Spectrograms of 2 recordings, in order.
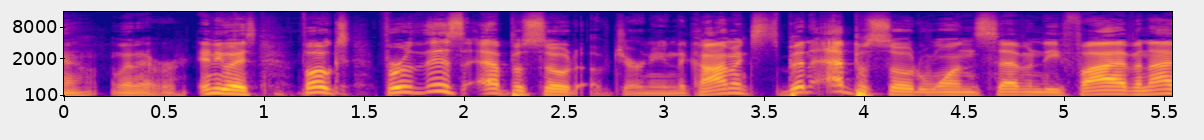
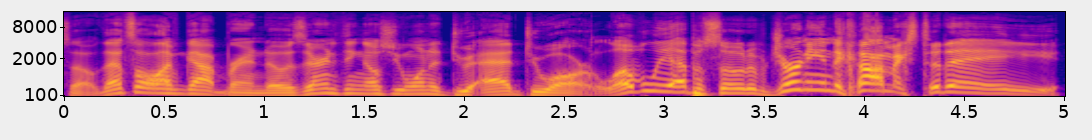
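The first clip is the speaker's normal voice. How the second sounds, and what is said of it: Fast announcer-style voice. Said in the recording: “That was my best, like, speedy announcer voice ... speedy announcer voice.”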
